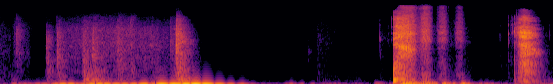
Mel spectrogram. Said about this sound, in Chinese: 我的好闺蜜，快去开门！你去看看那个外卖员，长得怎么样？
